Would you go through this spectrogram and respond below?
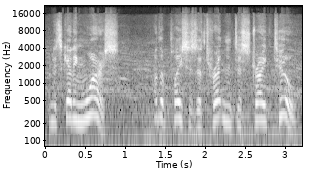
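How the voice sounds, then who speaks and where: Higher-pitched mob underling, busy background. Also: male voice, expressive, brisk, a crowd in the background. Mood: matter-of-fact. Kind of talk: video game cutscene acting.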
